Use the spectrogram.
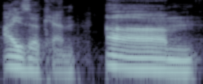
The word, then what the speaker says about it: Isekai: And then we also watched Hands Off Isekai. Hang on. I wrote it down. Did I pronounce that right? Yeah, Isekai.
